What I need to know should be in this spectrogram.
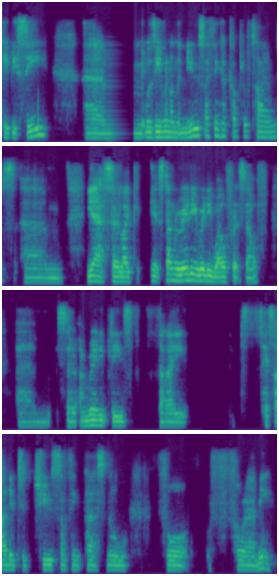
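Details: Adult who describes himself as a person who stutters, speaking in a podcast interview; stuttering.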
